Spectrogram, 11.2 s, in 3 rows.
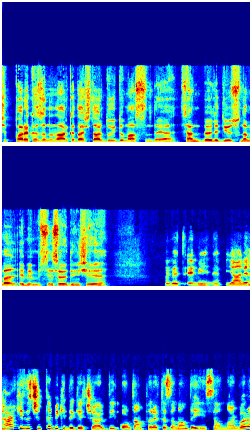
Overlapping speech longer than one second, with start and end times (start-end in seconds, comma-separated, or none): none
